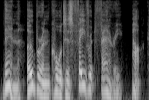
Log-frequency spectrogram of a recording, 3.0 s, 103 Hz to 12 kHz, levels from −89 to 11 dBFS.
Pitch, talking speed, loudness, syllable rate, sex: 135 Hz, 140 wpm, -20 LUFS, 5.2 syllables/s, male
